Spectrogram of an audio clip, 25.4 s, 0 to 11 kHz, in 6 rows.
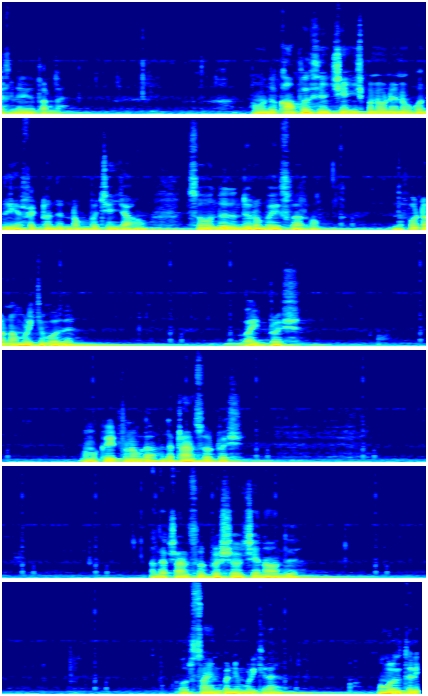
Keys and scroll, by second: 0.9 ctrl+alt+z, 6.6 ctrl+=, 23.5 ctrl+z.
